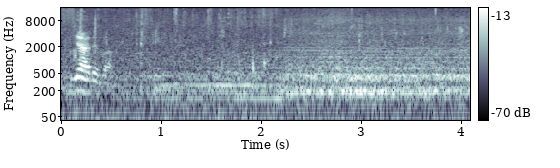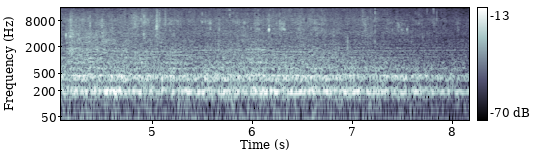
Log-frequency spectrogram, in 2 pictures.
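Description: A dense, steady drone of many honeybees buzzing around an open hive as a beekeeper works the hives bare-handed, a continuous swarm-like hum that swells slightly after the first couple of seconds and carries on without a break.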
